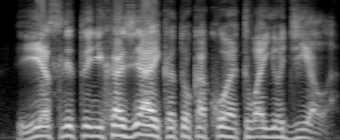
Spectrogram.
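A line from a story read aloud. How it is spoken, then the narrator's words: Rough, rude. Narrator (Russian): грубо сказал незнакомец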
